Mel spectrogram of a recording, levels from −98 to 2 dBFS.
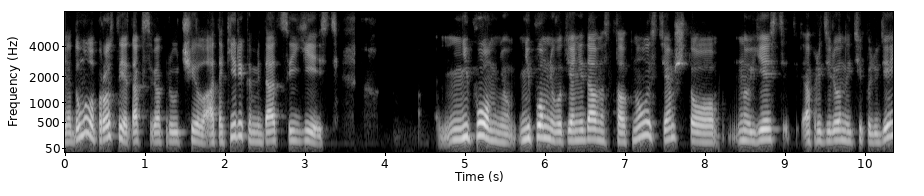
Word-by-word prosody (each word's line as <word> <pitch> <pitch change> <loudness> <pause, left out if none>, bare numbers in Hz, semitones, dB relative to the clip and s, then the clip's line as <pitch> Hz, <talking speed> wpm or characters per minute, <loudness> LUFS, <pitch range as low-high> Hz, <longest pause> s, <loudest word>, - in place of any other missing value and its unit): Я 145 - 0
думала 245 +8 +3
просто 205 +6 +2
я - - +2
так 155 0 -1
себя 150 -1 -4
приучила, 150 -1 -3
а 140 - 0
такие 145 +11 -3
рекомендации 160 - -1
есть. 155 -6 -4 1.3
Не 185 +6 +1
помню 175 - +4
не 185 +4 +1
помню 205 -4 +4
вот 155 0 -2
я 165 - +3
недавно 170 0 +2
столкнулась 170 - -2
с - - -19
тем, 190 -2 -2
что, 145 -8 -1
ну 165 0 -6
есть 180 +3 +1
эти - - -18
определенные 155 +2 -2
типы 150 -1 -8
людей. 140 - +2
165 Hz, 160 wpm, -23 LUFS, 150-185 Hz, 1.3 s, помню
